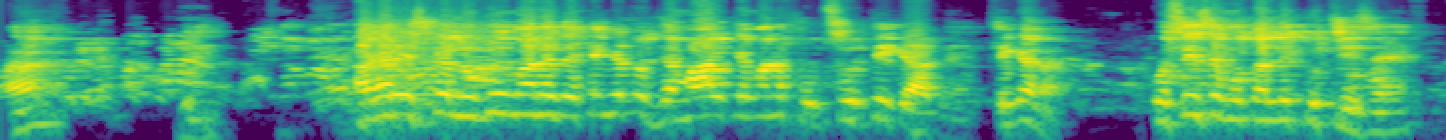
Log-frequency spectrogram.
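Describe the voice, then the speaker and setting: A man with a strikingly high voice leads an exam-prep lesson in a classroom full of students. He talks loudly over the room and keeps asking the class whether they follow. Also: expressive, a crowd in the background, rough recording. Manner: checks in with the class, often asking "right?". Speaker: teacher.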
